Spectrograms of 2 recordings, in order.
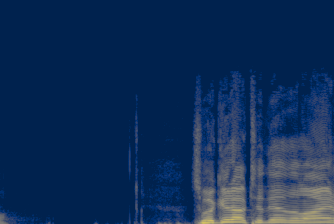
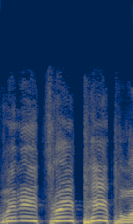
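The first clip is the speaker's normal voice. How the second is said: staff call-out; 8 semitones higher, 7 dB louder than usual. Retold or imitated. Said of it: "they come out and said".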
